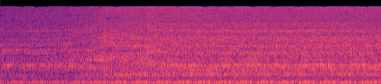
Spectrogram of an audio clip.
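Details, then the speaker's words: Truck started after nearly a year without cranking, on about year-old gas: a steady, even low rumble with a regular beat and no knocks or ticks; no water or oil leaks seen. Normal, healthy idle. "I'm pretty sure it's almost a year old without even cranking it once damn she sounds nice"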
